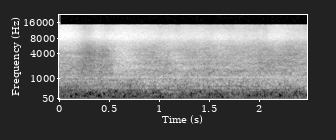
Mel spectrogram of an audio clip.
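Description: Potato halwa mixture sizzling in a frying pan as it is stirred with a wooden spatula: a steady, quiet hiss.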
